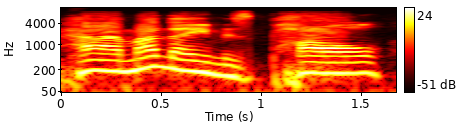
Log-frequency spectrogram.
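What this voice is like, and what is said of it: Put-on Southern American accent. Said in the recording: “read it in a southern accent... Sounds really good in a southern accent.”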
